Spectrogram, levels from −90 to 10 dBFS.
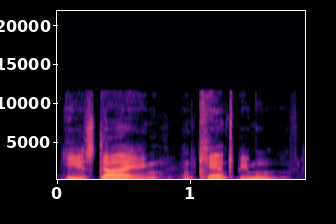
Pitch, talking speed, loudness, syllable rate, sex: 95 Hz, 225 wpm, -20 LUFS, 5.3 syllables/s, male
